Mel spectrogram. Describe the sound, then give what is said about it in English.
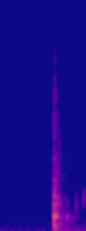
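Someone drinking water: after a brief hush, one sudden wet gulp sounds, followed by a couple of softer, smaller swallowing noises. No one speaks. “But what happens now, hold on, I'm just gonna have a drink of water.”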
